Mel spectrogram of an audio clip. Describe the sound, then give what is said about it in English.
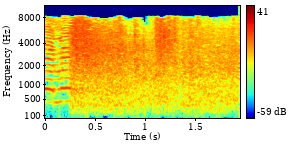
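Harsh, distorted gunfire recorded on a smartphone from a Paris rooftop looking down at a street during an attack: a dense, continuous crackling roar fills about two seconds, loud and saturated, just after a brief trailing voice at the very start. “Gunfire recorded on a smartphone looking down at a street from a Paris rooftop.”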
